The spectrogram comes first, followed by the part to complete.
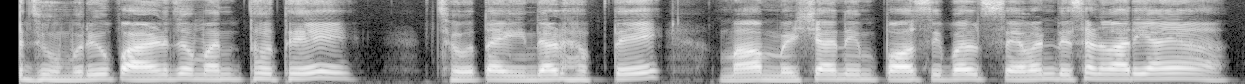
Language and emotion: Sindhi, happy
